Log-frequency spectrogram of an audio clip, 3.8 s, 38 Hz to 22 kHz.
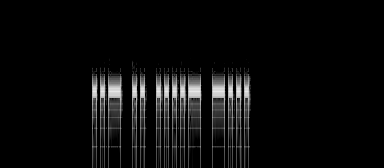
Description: Morse code, heard as a keyed tone, about 28 wpm, 700 Hz. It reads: UI4B
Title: Four Challenging Letter-Number Combinations 30wpm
